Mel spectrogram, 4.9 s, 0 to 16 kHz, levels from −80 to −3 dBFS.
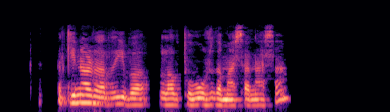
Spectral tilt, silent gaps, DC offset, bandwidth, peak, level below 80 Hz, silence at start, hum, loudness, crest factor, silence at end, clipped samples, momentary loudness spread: -5 dB/octave; 1.88-1.99 s; under 0.1%; 7.8 kHz; -4 dBFS; -64 dBFS; 0.7 s; none; -19 LUFS; 18 dB; 1.25 s; under 0.1%; 10 LU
